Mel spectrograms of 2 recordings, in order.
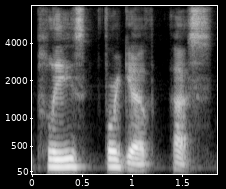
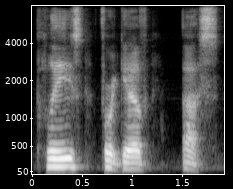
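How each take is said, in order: First: "please... forgive... us" slow with long gaps; slow "please forgive us", broken word by word; too-long pauses. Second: "Please, forgive us" slow with short gaps; measured "Please forgive us", briefly spaced words; slight pause. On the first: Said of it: "Have a slight pause, not as long as that". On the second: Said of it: "A slight pause". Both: Shown as a demonstration.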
